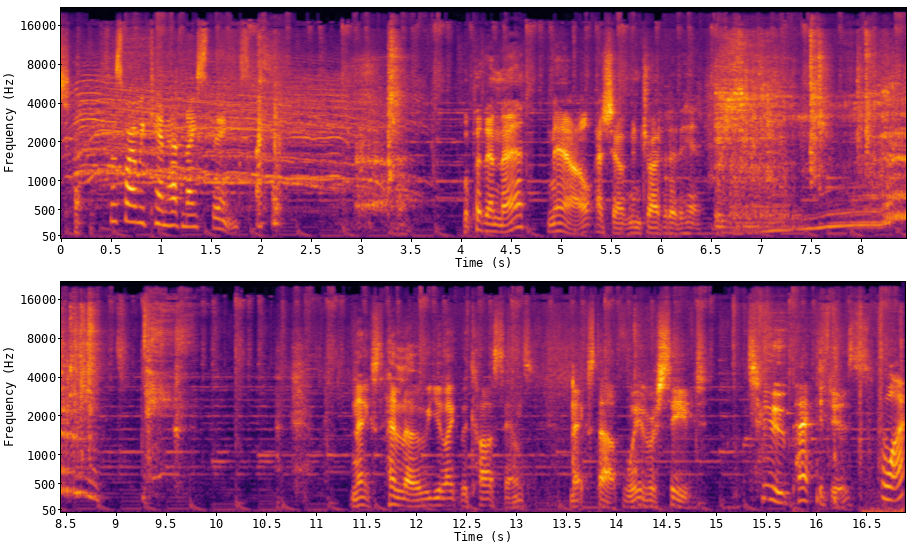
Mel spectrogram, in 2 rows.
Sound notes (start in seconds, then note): 0.0 children cheering; 6.7 imitating car whooshing; 9.2 chuckles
